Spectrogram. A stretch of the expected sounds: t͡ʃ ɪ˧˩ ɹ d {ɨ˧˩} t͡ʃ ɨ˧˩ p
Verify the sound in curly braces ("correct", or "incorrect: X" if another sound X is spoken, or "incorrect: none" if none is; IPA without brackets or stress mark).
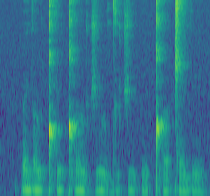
correct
